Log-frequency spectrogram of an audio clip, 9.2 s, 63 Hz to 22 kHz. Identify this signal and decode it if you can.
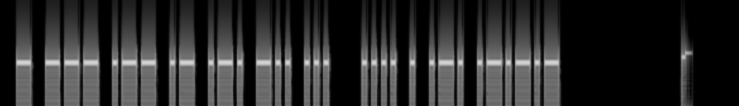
Morse code, heard as a keyed tone, about 20 wpm, 700 Hz. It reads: TOWARDS HER.
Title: Sentences from Top 1200 Words 20wpm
